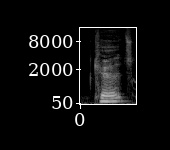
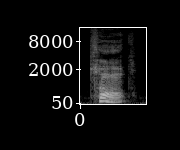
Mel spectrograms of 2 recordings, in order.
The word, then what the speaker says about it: Kirk: got Kirk Douglas so when I introduce myself to people you say my name's Kirk they'd say Curts of the Messiah so I'd go Kirk as in Douglas so there's the doggy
